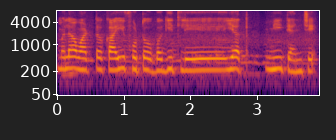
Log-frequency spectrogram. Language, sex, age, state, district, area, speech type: Marathi, female, 30-45, Maharashtra, Nanded, urban, read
